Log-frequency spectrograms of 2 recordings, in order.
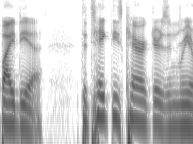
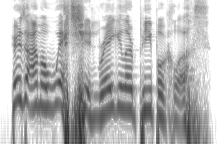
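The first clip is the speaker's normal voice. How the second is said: mocking lazy partygoer; 8 semitones higher, 8 dB louder than usual. Mocking lazy costume wearers.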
